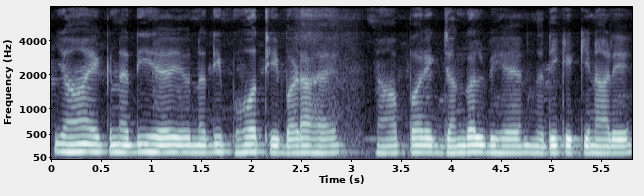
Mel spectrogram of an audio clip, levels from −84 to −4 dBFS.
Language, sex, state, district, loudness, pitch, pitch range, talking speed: Maithili, male, Bihar, Supaul, -15 LUFS, 140 Hz, 135-145 Hz, 195 wpm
